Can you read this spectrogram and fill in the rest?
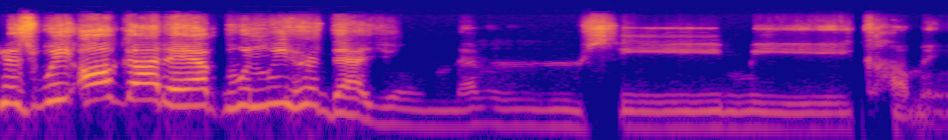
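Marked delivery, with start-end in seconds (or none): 1.9-4.7 very deep, very soft, deliberate, drawn-out delivery. Quoting a trailer line that got everyone excited: Mandarin voice. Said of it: "you sound like the fucking Mandarin".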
